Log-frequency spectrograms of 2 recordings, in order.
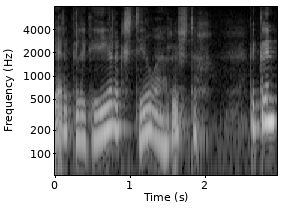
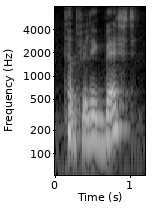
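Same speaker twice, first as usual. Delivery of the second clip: ordinary delivery, nothing marked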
